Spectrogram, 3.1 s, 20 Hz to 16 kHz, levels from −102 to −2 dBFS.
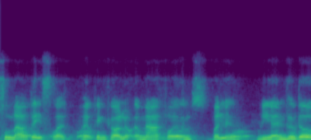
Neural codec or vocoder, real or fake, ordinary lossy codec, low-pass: codec, 16 kHz, 1 kbps, FunCodec, trained on LibriTTS, 50 frames a second; fake; Opus, 24 kbps; 7.2 kHz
